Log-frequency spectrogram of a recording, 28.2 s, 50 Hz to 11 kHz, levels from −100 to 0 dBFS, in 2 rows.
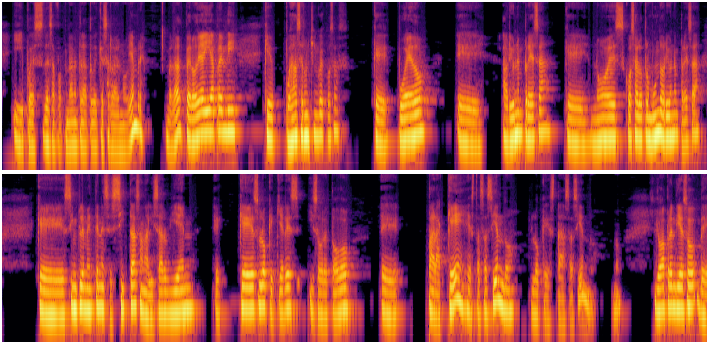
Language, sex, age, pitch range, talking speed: English, male, 20-39, 120-155 Hz, 140 wpm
